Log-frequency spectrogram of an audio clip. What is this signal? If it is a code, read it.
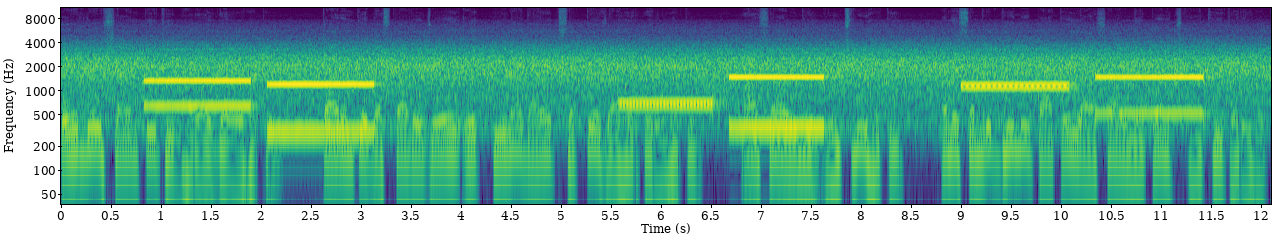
Aircraft SELCAL, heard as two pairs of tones, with radio static and speech in Gujarati. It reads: HR-AQ HJ-BS PQ-FS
